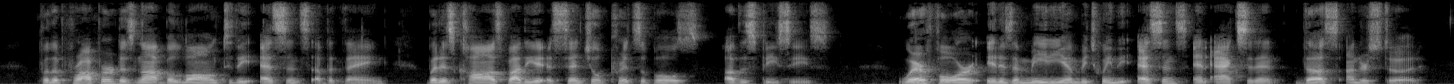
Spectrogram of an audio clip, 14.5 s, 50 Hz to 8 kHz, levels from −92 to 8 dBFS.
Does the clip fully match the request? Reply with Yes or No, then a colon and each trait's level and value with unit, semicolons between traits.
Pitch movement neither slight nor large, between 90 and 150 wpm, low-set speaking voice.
Yes: average, 3.6 semitones; average, 140 wpm; low, 110 Hz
